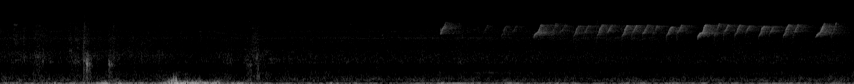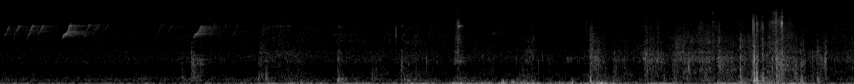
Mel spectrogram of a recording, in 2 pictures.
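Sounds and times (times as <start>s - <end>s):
small bird chirping: 4.3s - 14.0s
footsteps on gravel and leaves: 10.4s - 17.0s.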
